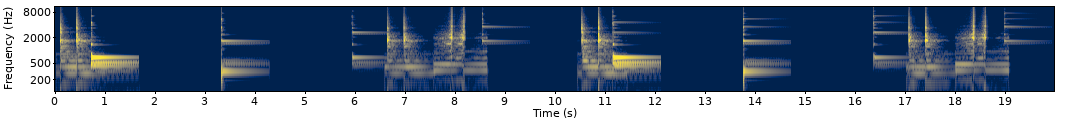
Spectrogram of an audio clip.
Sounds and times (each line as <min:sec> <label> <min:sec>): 0:07.8 sticks 0:08.3
0:18.2 sticks 0:18.7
